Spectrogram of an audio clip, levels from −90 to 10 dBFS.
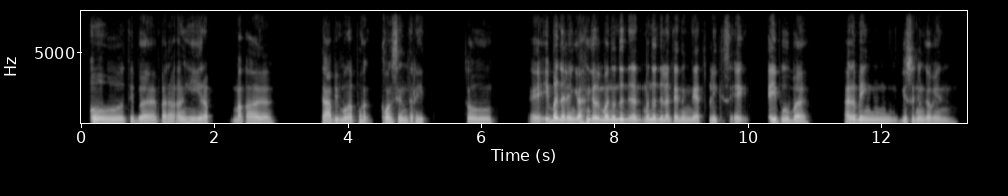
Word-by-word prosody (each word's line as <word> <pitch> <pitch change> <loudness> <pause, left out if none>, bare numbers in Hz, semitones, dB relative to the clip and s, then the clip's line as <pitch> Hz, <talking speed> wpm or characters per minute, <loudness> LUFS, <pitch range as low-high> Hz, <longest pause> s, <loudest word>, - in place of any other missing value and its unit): Oo, 160 -1 +4
'di 150 -3 -5
ba 110 -1 +1
,parang 135 +5 -1
ang 145 - +1
hirap 135 -2 0 0.3
maka 125 0 0 0.7
sabi 115 0 +1
mo 120 0 +2
nga, - - -7
pag 195 - -4
concentrate. 115 - -1 0.6
So, 125 -1 -1 0.5
eh, - - -2
iba 195 +7 +6
na 115 - +5
lang 110 +1 +3
gagawin, 145 - +4
manonood 150 +8 +4
na 145 -2 +1
lang 135 - -7
manood 155 +3 +1
na 145 -1 -1
lang 125 - -7
tayo 115 - +2
ng 105 - -2
Netflix, 115 -5 -5
eh, - - -4 0.3
kayo 160 0 +5
po 145 - 0
ba? 105 -1 +2 0.5
Ano 125 +1 +2
ba 135 - +1
yung 130 -3 -2
gusto 125 0 -3
niyong 115 -2 -1
gawin? 100 +3 -5
125 Hz, 165 wpm, -23 LUFS, 115-145 Hz, 0.7 s, iba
